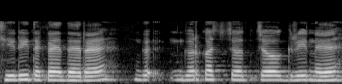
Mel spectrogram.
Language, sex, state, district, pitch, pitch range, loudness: Hindi, female, Arunachal Pradesh, Lower Dibang Valley, 205 Hz, 200-210 Hz, -15 LUFS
